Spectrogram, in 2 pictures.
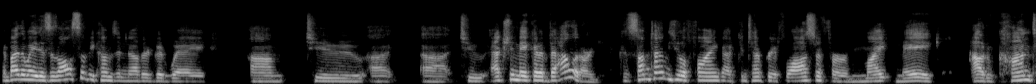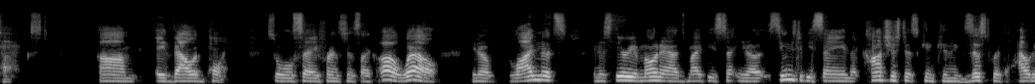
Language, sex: English, male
